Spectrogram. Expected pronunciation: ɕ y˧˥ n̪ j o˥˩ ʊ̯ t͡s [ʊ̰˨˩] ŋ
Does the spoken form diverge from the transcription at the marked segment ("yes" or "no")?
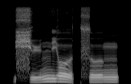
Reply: yes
